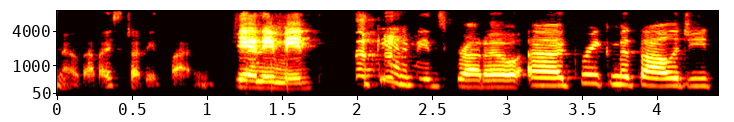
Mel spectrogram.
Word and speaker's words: Ganymede: Ganymede.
